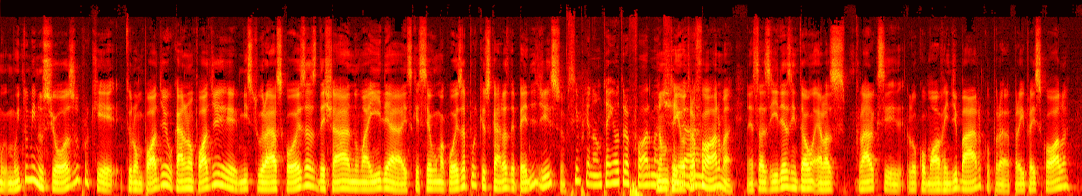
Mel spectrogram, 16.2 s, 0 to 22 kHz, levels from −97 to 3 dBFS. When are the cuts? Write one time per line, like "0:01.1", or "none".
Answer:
0:11.2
